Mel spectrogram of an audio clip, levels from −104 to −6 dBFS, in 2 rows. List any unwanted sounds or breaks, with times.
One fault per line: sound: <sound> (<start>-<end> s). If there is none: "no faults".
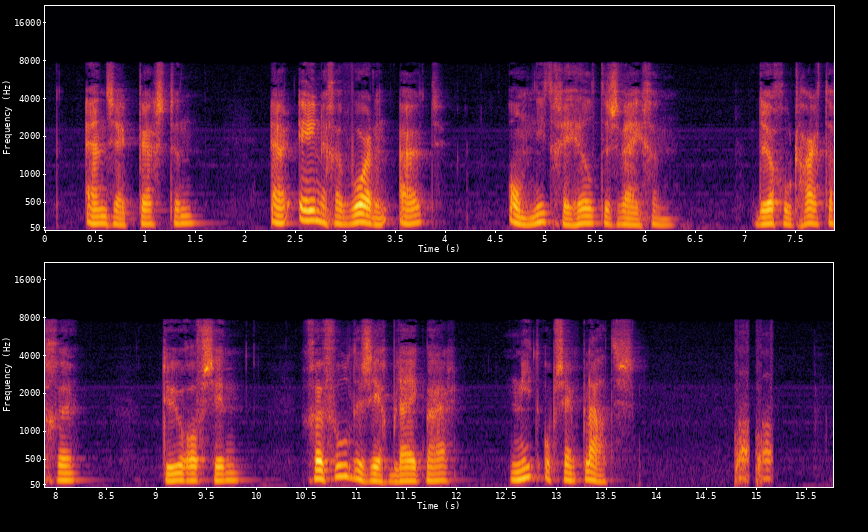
sound: laugh (14.8-15.2 s)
